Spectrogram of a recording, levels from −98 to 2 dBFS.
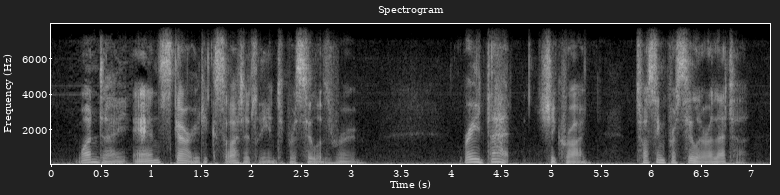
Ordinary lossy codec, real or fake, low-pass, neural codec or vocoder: Opus, 32 kbps; real; 7.2 kHz; none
